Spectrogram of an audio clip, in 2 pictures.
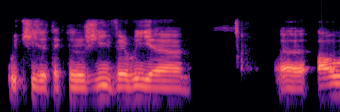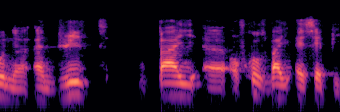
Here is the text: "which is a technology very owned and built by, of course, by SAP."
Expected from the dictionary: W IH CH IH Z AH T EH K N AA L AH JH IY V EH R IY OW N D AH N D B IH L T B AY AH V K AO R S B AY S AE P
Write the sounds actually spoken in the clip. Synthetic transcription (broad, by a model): W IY CH IH Z AH T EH K N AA L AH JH IY V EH R IY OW N AH N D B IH L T B AY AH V K AO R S B AY S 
